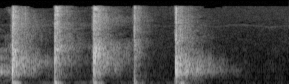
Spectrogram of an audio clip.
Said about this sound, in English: Yeah, the Baptists can clap. And they can shout for that stuff.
